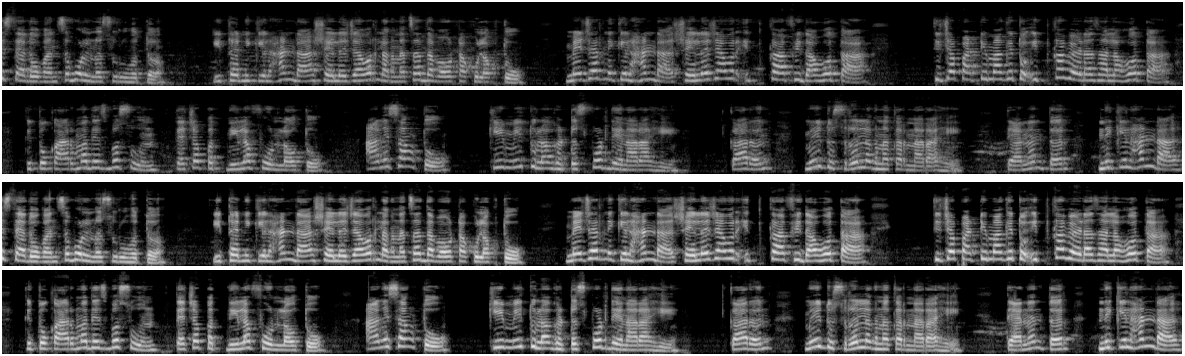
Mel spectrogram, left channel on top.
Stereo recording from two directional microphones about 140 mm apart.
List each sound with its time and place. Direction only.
0.1 s a woman's voice: 40° right (ahead or behind)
